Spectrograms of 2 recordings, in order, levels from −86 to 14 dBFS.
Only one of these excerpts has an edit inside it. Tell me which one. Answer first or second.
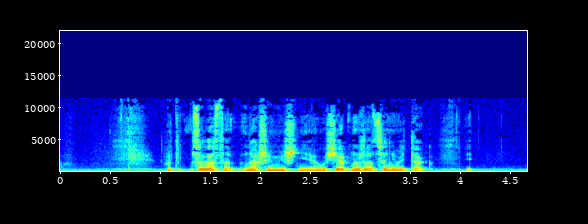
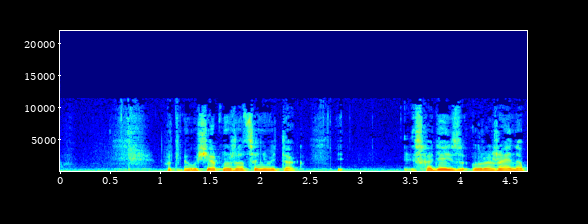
second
